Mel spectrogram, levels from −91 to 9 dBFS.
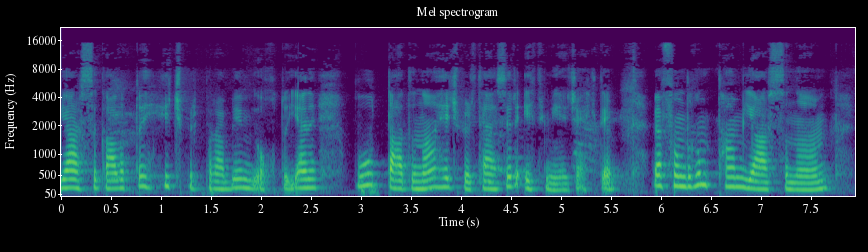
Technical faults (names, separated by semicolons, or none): none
